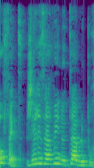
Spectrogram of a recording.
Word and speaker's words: au fait: au quotidien en français attention à la différence de prononciation au fait le à l udd leçon aux et en en fait on prononce bien le thé dans les deux cas au fait au fait en l'utilisant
